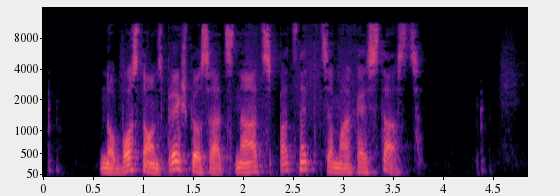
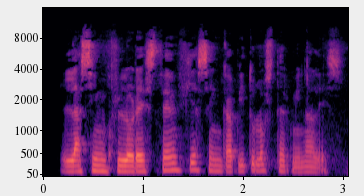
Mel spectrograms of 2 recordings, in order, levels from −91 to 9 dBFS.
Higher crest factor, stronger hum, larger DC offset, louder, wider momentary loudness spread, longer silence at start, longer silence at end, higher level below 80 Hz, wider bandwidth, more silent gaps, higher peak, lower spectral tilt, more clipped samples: about the same, 20 dB vs 16 dB; neither; neither; about the same, -26 LUFS vs -28 LUFS; about the same, 10 LU vs 10 LU; first, 0.55 s vs 0.2 s; first, 1.1 s vs 0.1 s; first, -50 dBFS vs -64 dBFS; about the same, 11.5 kHz vs 10.5 kHz; neither; first, -8 dBFS vs -12 dBFS; about the same, -4.5 dB/octave vs -4 dB/octave; neither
